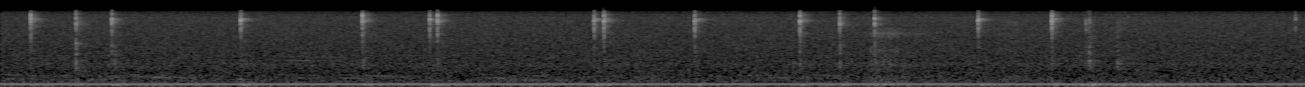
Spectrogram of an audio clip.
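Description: Computer mouse clicking: about fifteen single clicks at irregular intervals, over a steady low hum.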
